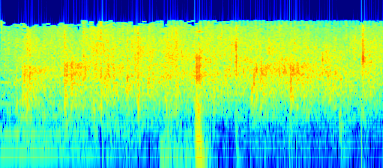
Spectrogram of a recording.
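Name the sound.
audience applause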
